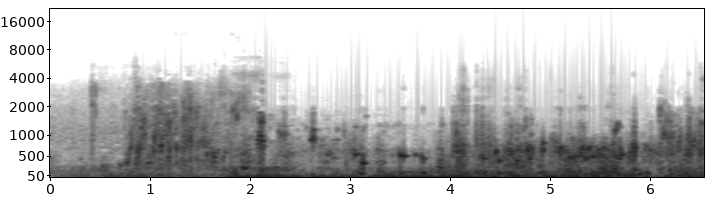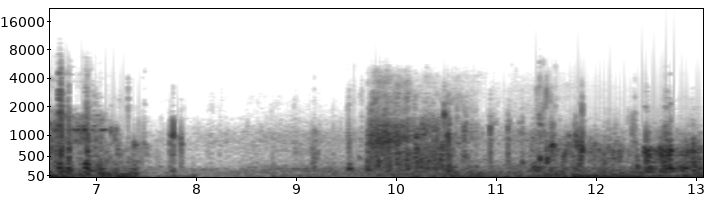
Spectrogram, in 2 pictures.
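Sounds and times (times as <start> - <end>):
water sloshing and gurgling: 0.0 - 8.6, 9.3 - 13.0.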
